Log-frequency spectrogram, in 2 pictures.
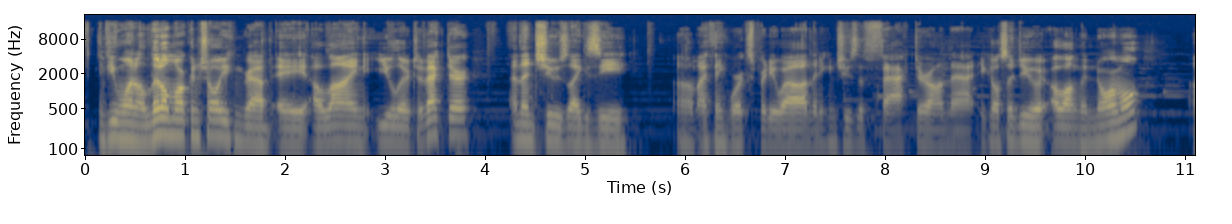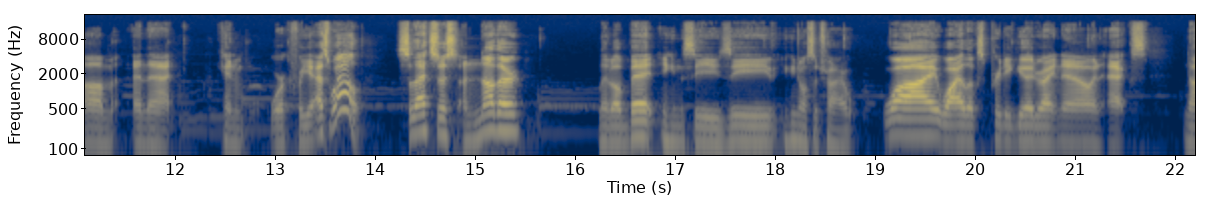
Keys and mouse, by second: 3.3 middle click, 4.3-7.2 middle drag, 17.9 right click, 21.1-22.2 right drag.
